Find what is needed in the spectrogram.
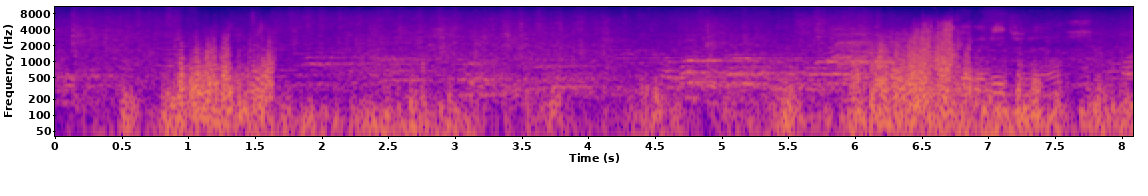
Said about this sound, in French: Je sais pas si vous avez entendu, s'il y a du vent.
